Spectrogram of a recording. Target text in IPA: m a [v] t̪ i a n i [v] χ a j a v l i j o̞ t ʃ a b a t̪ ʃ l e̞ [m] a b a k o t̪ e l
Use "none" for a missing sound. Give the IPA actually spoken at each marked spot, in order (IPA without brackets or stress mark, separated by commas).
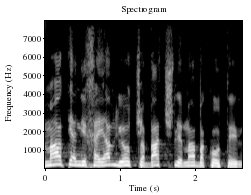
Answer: ʁ, none, m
